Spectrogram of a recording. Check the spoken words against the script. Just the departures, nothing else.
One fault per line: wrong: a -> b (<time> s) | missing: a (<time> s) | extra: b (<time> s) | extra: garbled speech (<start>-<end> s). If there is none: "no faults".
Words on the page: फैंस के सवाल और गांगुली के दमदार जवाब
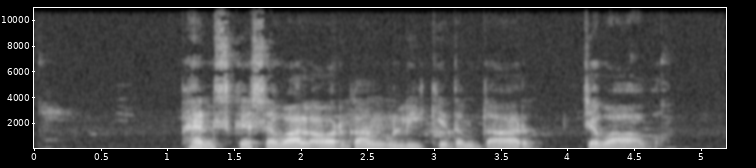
no faults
